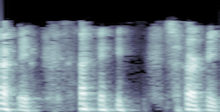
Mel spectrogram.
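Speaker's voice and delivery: words breaking up with laughter. Answering another speaker's question about old tv shows, laughing while talking. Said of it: "I'm laughing really hard".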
